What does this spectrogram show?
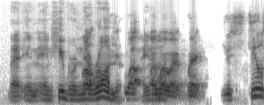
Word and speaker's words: Nero: But the pronunciation is the Latin pronunciation by dropping dropping the final noon off of his name. Okay, so he's still Nero Caesar.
